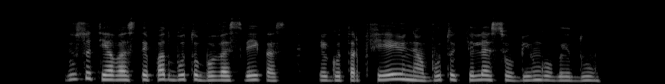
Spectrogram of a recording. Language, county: Lithuanian, Panevėžys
